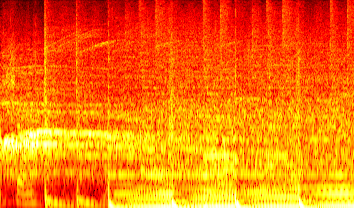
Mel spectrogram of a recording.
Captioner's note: applause, cheering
